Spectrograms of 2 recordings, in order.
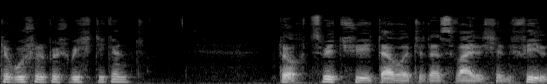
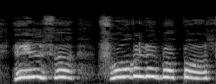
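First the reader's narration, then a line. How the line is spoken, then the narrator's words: Shouting. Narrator (German): schrie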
